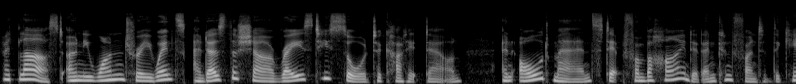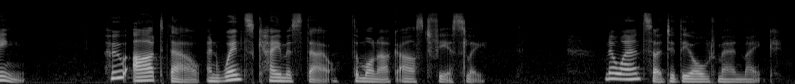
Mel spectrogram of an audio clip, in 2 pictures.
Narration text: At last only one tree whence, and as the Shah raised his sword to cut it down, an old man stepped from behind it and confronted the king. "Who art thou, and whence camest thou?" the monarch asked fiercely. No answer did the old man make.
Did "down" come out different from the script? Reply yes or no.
no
